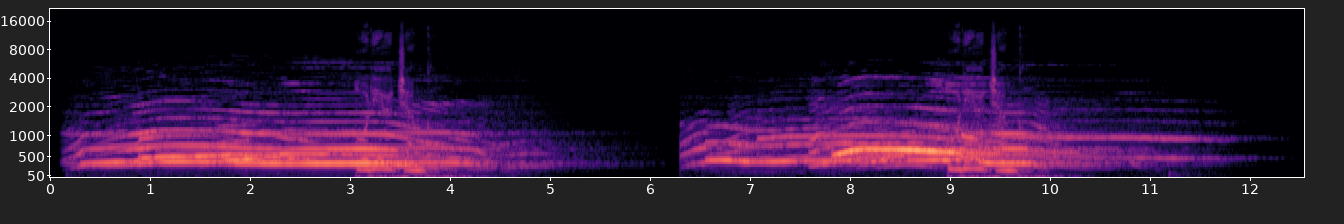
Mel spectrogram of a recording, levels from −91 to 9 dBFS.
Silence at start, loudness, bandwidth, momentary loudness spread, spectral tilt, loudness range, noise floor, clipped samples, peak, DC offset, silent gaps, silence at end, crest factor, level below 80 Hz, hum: 0.25 s; -21 LUFS; 5.6 kHz; 23 LU; -7.5 dB/octave; 15 LU; -77 dBFS; under 0.1%; -6 dBFS; under 0.1%; 6.14-6.28 s; 1.15 s; 18 dB; -64 dBFS; none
